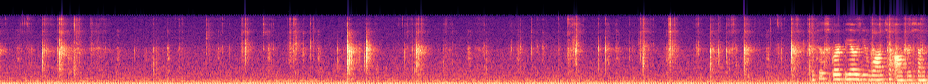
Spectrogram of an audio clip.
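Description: Playing cards shuffle and slap together in quick bursts.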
